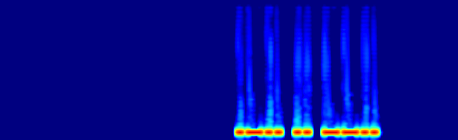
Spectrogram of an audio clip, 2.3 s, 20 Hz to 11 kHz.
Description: Morse code, heard as a keyed tone, about 53 wpm, 700 Hz. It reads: LIZ
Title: USA Common Names - Max 4 Letters - 50wpm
